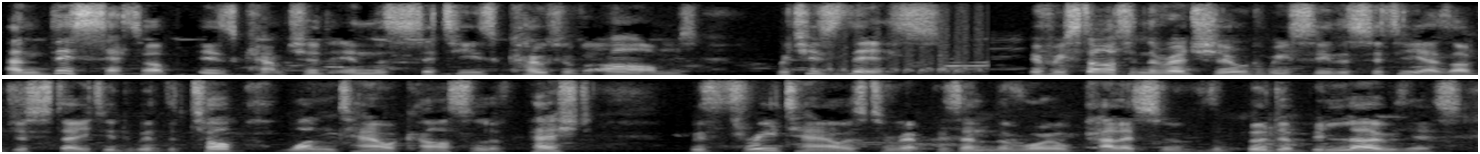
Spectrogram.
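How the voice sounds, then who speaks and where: A man's voice: medium pitch, very animated, normal speed, darkish tone, slightly rough, rough recording. A man hosting a video, narrating a script with a playful, jokey delivery. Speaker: video host.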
